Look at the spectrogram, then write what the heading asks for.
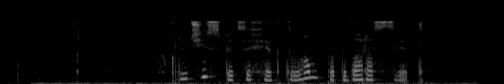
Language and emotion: Russian, neutral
